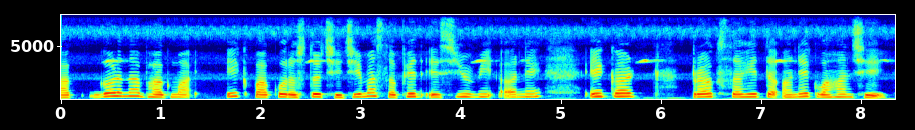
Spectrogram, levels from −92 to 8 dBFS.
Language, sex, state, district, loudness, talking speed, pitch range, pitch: Gujarati, female, Gujarat, Valsad, -16 LUFS, 115 wpm, 230-280 Hz, 255 Hz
